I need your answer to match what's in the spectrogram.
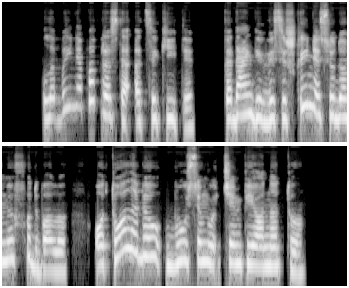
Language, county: Lithuanian, Alytus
